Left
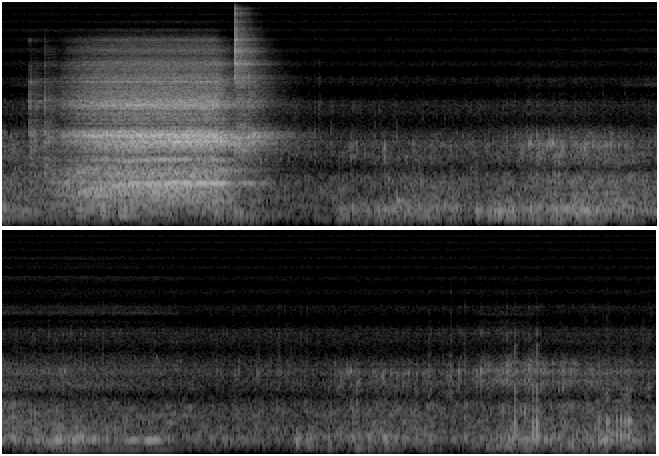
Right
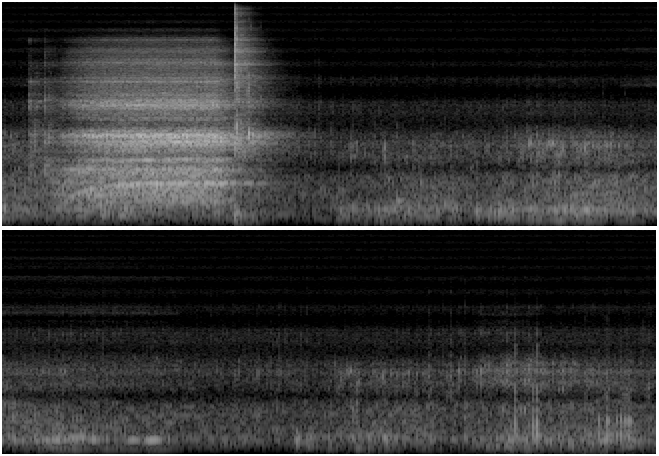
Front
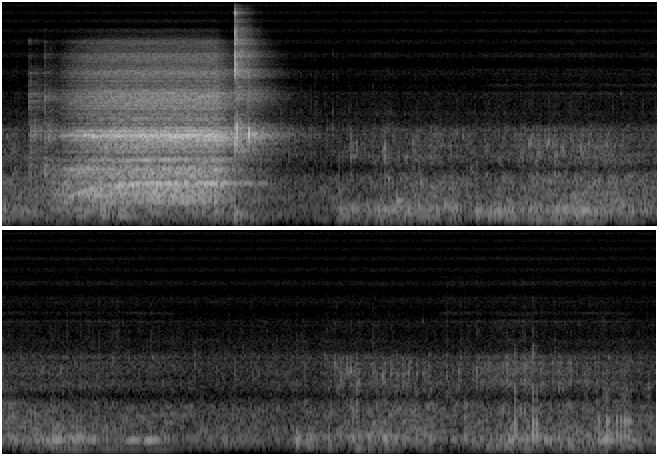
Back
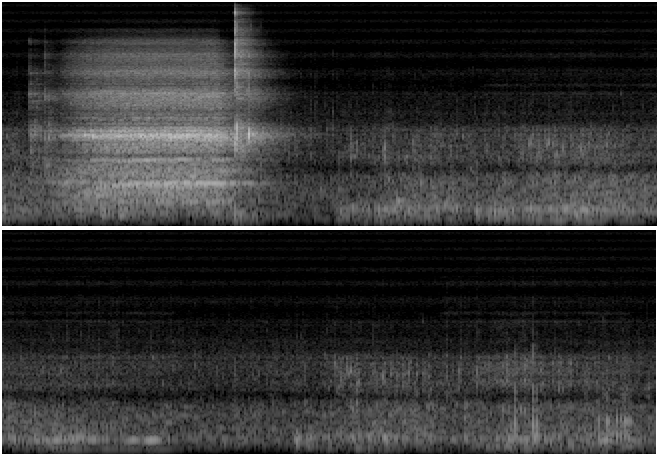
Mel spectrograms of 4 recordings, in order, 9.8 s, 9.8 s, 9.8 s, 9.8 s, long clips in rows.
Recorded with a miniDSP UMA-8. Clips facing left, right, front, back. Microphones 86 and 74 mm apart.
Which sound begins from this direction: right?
A splash, at 1.7 s.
